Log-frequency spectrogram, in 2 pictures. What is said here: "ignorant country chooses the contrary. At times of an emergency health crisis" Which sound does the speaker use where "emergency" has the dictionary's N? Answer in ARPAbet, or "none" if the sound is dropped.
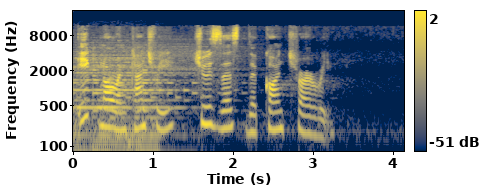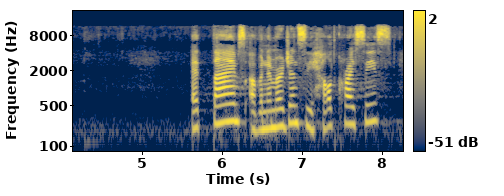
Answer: N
